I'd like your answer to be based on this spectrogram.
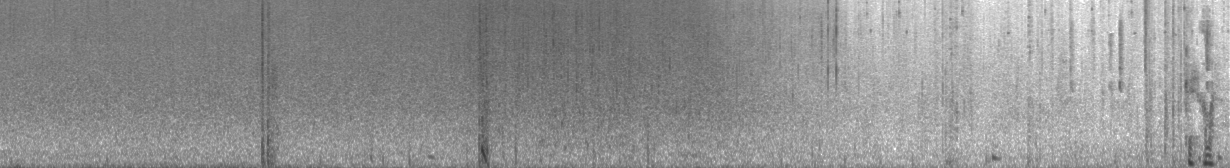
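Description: Steady rain hisses across the whole scene in The Last of Us Part II, with scattered drops and thuds, thinning out toward the end as the surroundings quiet down; a voice speaks briefly.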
